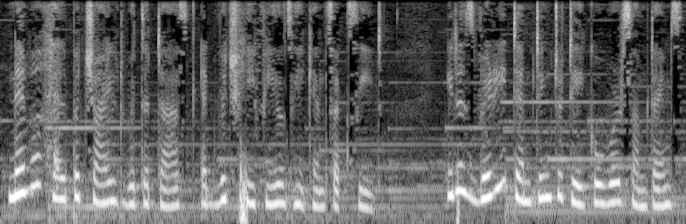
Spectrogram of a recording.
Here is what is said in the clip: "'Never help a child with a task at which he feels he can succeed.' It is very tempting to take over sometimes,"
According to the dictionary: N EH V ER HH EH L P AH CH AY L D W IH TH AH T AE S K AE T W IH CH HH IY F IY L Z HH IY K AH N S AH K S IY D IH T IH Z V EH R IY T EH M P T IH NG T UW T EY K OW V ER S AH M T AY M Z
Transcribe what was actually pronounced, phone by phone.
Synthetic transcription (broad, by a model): N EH V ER HH EH L P AH CH AY L D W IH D AH T AE S K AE T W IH CH HH IY F IY L Z HH IY K AH N S AH K S IY D IH T IH Z V EH R IY T EH M P T IH NG T UW T EY K OW V ER S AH M T AY M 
